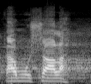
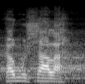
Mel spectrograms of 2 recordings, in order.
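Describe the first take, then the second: The two takes are said the same way.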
